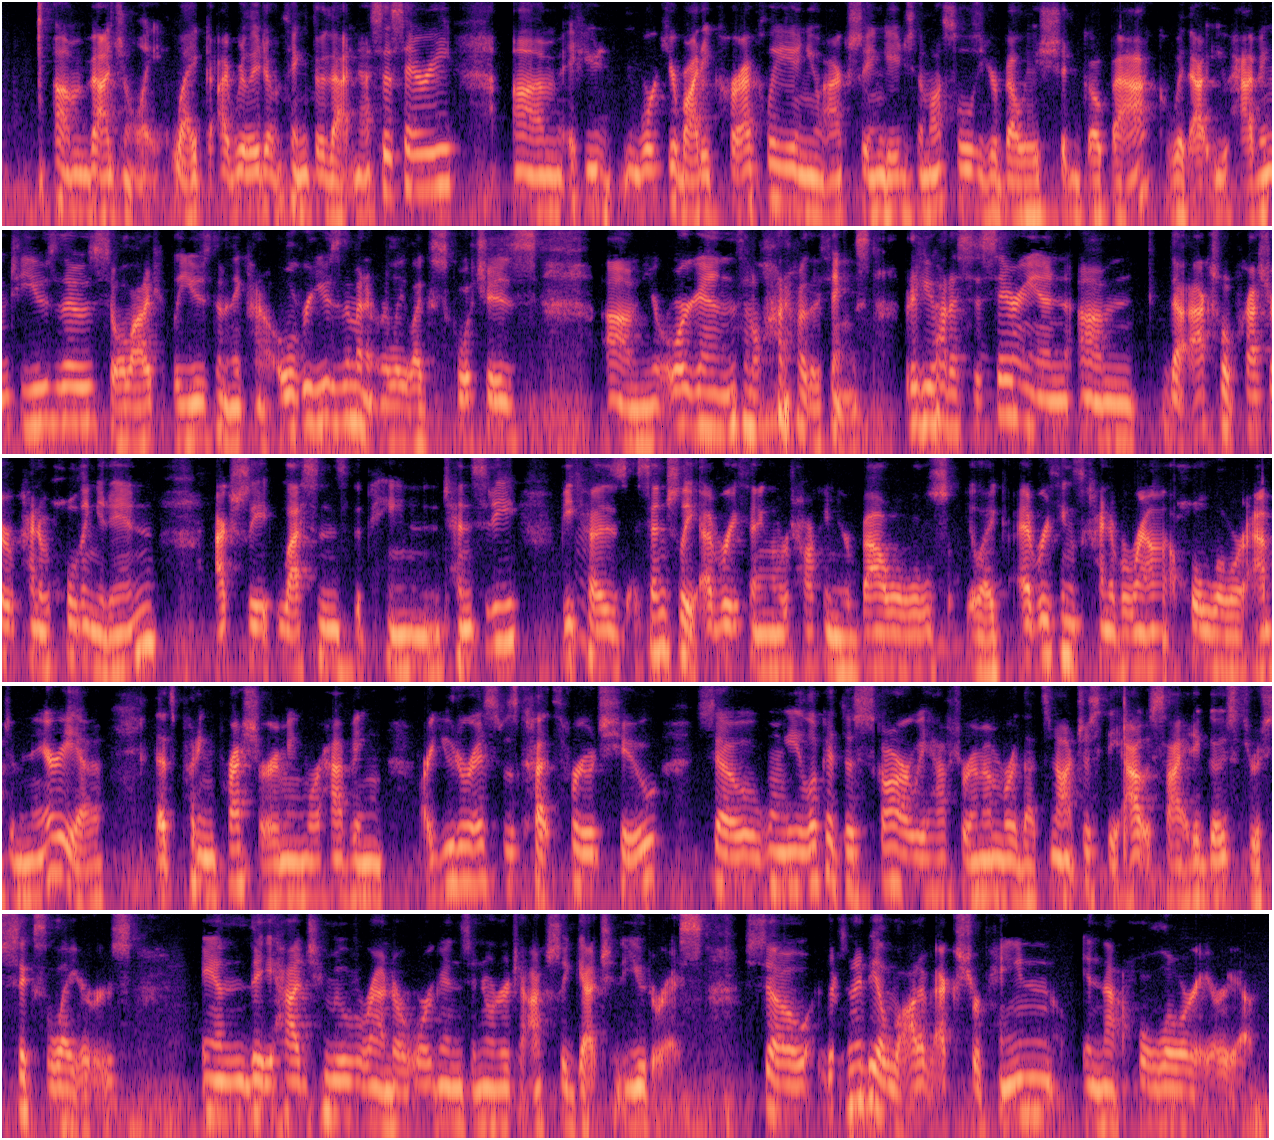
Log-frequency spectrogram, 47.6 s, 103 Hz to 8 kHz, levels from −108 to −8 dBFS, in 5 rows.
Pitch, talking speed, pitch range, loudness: 145 Hz, 210 wpm, 130-160 Hz, -32 LUFS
